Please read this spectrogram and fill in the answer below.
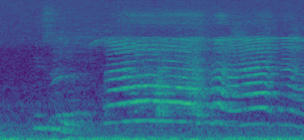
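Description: A baby crying: one long, quiet wail that starts about a third of a second in, holds, then slowly falls in pitch and carries on past the end.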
